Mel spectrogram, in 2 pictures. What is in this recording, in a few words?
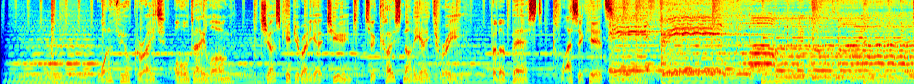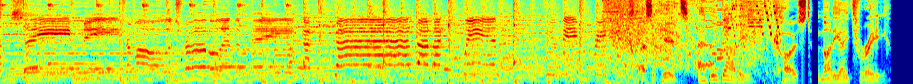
Imaging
